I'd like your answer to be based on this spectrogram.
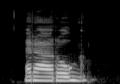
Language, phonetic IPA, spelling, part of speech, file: Polish, [ˈraruk], raróg, noun, LL-Q809 (pol)-raróg.wav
